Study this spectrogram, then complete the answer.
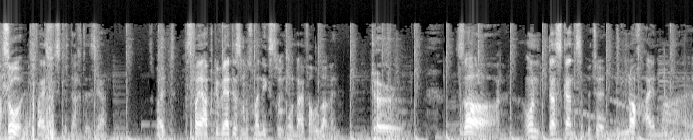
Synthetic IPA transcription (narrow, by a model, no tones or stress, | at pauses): ʔaχz̥oːʔɪ̰çv̥aɪsv̥iːsɡ̥ədaχtɪstjaːz̥obaltd̥asfɔʏɐʔapɡ̥əvɛːɐtɪstmʊsmanːɪçsd̥ʁʏkŋ̩ʊntʔaɪnfaχʁyːbɐʁɛnənd̥ʰø | z̥o | ʔʊntd̥asɡ̥ant͡səbɪtʰənɔχʔaɪnmaːl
